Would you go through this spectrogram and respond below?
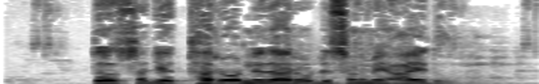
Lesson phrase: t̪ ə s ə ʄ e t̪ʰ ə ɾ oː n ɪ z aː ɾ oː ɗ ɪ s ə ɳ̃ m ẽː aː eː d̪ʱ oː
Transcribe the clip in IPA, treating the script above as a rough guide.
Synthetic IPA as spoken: t̪ ə s ə ʄ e t̪ʰ ə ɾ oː n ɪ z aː ɾ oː ɗ ɪ s ə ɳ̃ m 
